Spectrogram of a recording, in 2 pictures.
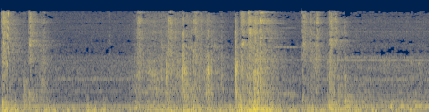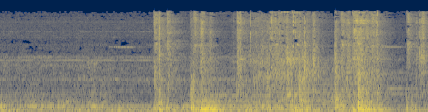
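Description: Automatic rotary spout-pouch filling machine running: a steady low hum, with two clusters of short hissing and clattering bursts as its pneumatic filling and sealing heads cycle, the first about two seconds in and the second about nine seconds in.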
